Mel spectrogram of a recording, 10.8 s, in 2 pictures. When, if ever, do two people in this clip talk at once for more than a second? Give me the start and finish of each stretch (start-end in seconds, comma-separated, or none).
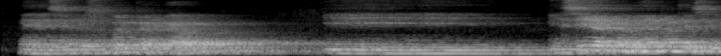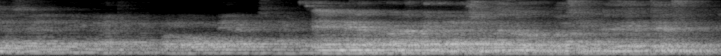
7.6-9.9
